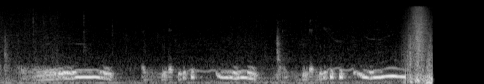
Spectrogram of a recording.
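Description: A pigeon gives soft, low, throaty cooing phrases, rolling and bubbling, repeated over about four seconds before a sharp click ends it.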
